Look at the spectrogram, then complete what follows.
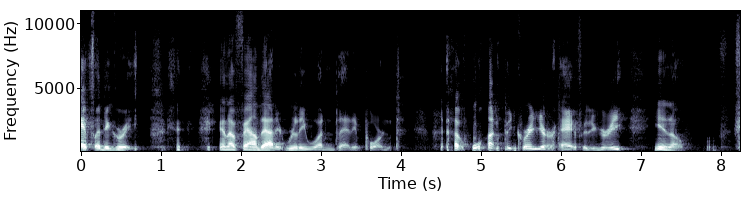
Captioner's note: laughs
